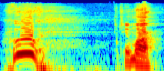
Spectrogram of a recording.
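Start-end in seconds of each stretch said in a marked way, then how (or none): 0.1-0.5 sharp high whew from the heat; pained exhale. Real, not acted. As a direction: blow out hard against the burn. Eating spicy nut challenge.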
